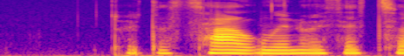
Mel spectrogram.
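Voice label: "taal" Welsh, spoken word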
